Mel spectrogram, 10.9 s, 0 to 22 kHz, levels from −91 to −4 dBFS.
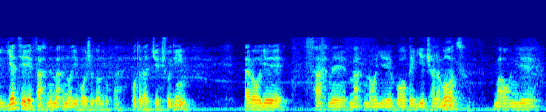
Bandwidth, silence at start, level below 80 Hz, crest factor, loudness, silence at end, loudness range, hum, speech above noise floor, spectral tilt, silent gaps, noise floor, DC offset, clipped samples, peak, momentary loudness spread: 5.6 kHz; 0 s; -64 dBFS; 18 dB; -33 LUFS; 0.1 s; 3 LU; none; 27 dB; -6 dB/octave; none; -60 dBFS; under 0.1%; under 0.1%; -14 dBFS; 12 LU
